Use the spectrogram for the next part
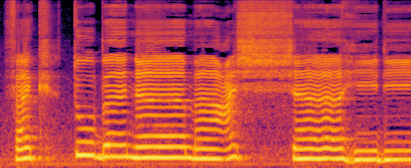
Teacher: Kita menggunakan shin tu bahagian pertengahan lidah. Jadi kontrolnya mulut kita tu dia tak terbuka sangat lebih. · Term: huruf shin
